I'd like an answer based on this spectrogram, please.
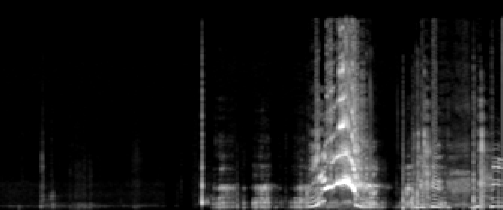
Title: ENDLESS STOMACH GROWLING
